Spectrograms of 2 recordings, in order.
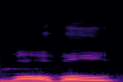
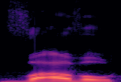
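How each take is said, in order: First: The word starts with a W sound. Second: The word starts with a V sound. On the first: The speaker calls it wrong. "I was pronouncing it Wawel the whole time" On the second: The speaker calls it right. "in Polish the W sounds like a V, so it's actually Wawel"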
